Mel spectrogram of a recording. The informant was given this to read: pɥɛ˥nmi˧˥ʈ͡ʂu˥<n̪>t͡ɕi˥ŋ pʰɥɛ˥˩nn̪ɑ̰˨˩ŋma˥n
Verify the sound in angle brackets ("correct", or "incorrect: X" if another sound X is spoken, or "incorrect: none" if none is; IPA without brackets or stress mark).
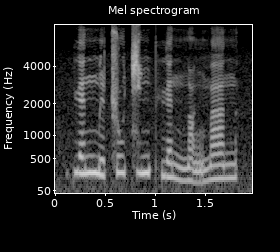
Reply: incorrect: none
